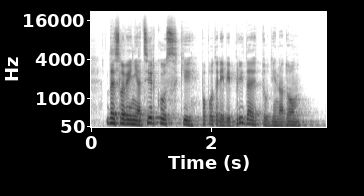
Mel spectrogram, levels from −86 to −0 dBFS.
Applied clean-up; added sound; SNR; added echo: none; none; none; none.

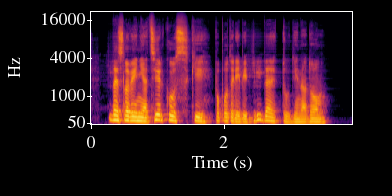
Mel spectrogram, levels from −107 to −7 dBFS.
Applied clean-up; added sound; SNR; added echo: neural mask model DeepFilterNet 3.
